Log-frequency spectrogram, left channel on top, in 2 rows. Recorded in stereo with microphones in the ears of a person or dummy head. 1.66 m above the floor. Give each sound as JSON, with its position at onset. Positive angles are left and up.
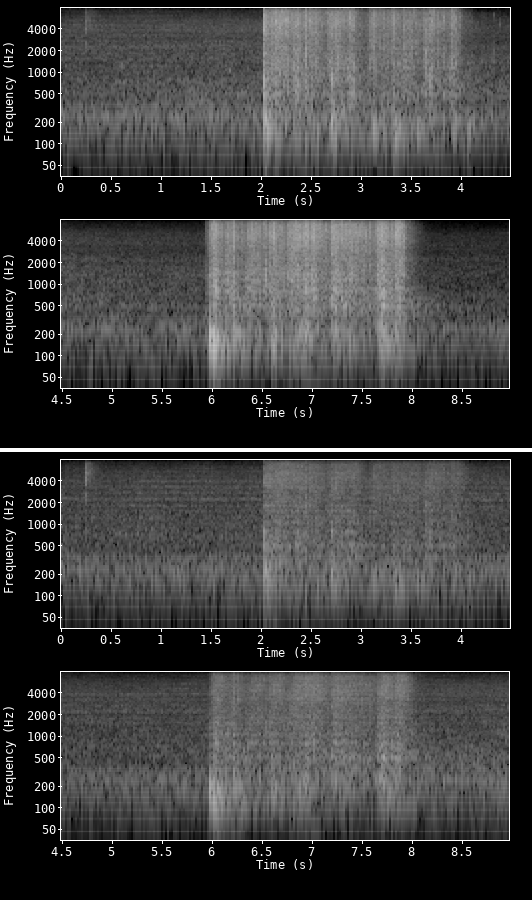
{"t": 0.2, "sound": "a finger snap", "side_deg": -30, "distance_m": 0.9}
{"t": 2.0, "sound": "crumpling", "side_deg": 50, "distance_m": 0.5}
